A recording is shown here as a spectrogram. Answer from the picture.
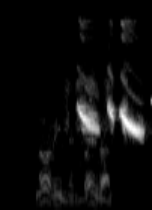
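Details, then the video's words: Young two-year-old green-winged saltator (trinca-ferro) from Mar de Espanha, Minas Gerais, Brazil, delivering loud downslurred whistles and a sharp rising note, while a man talks in Portuguese underneath. "Trinca ferro the Flash!!!"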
